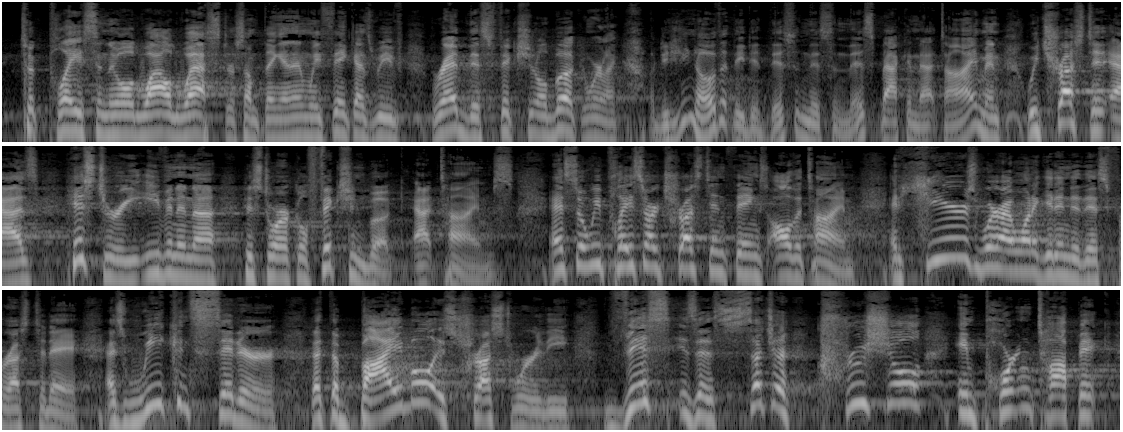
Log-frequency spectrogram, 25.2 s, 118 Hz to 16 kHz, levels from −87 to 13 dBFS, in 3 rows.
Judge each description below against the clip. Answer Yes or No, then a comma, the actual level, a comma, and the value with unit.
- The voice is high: No, medium, 170 Hz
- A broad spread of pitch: Yes, wide, 6.8 semitones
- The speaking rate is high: Yes, fast, 215 wpm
